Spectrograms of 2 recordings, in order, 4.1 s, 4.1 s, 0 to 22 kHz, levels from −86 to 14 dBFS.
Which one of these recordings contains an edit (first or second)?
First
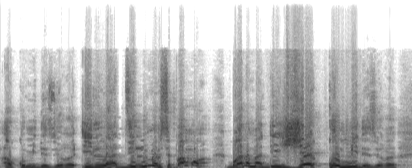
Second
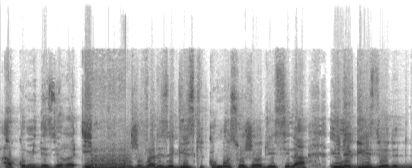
second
